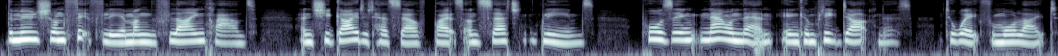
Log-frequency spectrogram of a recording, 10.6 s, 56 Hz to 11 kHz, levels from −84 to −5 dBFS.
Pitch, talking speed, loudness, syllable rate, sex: 225 Hz, 160 wpm, -17 LUFS, 4.4 syllables/s, female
